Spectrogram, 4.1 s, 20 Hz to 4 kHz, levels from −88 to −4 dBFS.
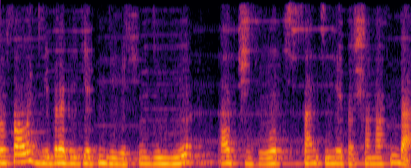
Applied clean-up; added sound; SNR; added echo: neural separator model SepFormer DNS4.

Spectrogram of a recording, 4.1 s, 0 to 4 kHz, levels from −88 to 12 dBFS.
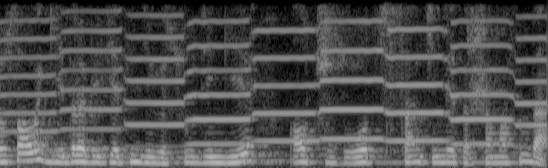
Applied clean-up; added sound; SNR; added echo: none; Trumpet; 6 dB; reverberation time 0.8 s.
